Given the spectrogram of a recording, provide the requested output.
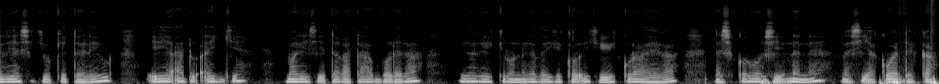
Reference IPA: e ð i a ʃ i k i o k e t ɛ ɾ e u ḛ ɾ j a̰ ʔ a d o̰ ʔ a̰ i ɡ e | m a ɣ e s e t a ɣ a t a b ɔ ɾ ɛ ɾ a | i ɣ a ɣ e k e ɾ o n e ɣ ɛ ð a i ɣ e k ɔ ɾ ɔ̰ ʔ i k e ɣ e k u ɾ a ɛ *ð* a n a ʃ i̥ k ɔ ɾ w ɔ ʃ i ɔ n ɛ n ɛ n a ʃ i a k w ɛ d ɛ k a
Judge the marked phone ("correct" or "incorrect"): incorrect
